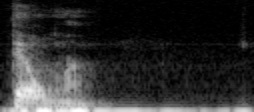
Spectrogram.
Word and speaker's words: Telma: It sounds very strange, but the fact is that you're going to pronounce a consonant as if it were a vowel, which is why you say Miguel Thelma.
